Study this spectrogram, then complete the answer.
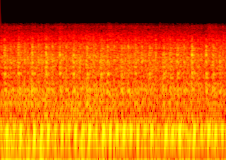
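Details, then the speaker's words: Honda PCX at idle after removing and cleaning the CVT side cover and clutch to fix take-off judder: even steady putter, no knocks, scrapes or rattles; sounds quieter, likely from the reseated slider. "แต่ผมว่าเหมือนเสียงมันเงียบขึ้นน่าจะเป็นด้วยตัวสไลด์แน่เลยเพราะผมใส่ลงล็อคเลย"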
